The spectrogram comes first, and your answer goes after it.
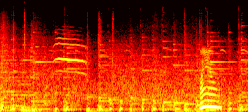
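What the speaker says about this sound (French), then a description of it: "Je me disais, j'entends des matous." Cat meows ring out in the video game Tales of Berseria, a couple of drawn-out calls early on and one louder, sharper meow near the end, over busy game music and background talk.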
